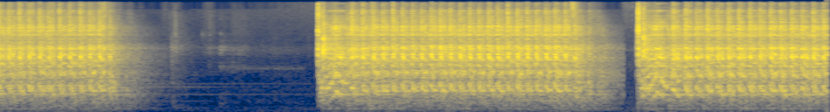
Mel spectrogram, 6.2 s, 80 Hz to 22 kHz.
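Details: Honda CBX inline-six motorcycle, first start attempt in 20 years after a full carb rebuild, vacuum system ignored: starter spins with quick, even pulses in two bursts with a pause between; never catches, cranks but won't start. It later started after more fuel was added.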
